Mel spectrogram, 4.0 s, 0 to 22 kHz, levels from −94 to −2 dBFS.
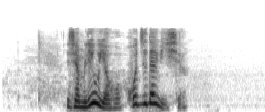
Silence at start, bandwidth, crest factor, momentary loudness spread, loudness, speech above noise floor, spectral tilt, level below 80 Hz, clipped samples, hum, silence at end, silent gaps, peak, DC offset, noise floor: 1 s; 7.8 kHz; 16 dB; 16 LU; -17 LUFS; 59 dB; -5.5 dB/octave; -62 dBFS; under 0.1%; none; 1.2 s; none; -4 dBFS; under 0.1%; -76 dBFS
